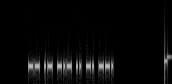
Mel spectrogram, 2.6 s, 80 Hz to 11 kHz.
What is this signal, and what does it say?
Morse code, heard as a keyed tone, about 47 wpm, 700 Hz. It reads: MAKING
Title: Sentences from Top 1000 Words - Review Part 6 - New Word Drill - 50wpm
